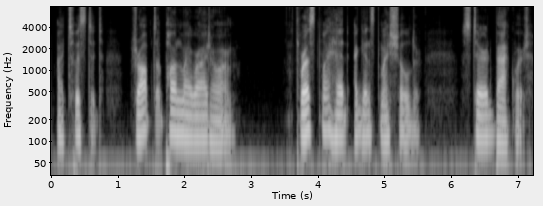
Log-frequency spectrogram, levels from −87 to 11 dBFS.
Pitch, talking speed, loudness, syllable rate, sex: 115 Hz, 125 wpm, -20 LUFS, 4.3 syllables/s, male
